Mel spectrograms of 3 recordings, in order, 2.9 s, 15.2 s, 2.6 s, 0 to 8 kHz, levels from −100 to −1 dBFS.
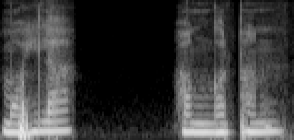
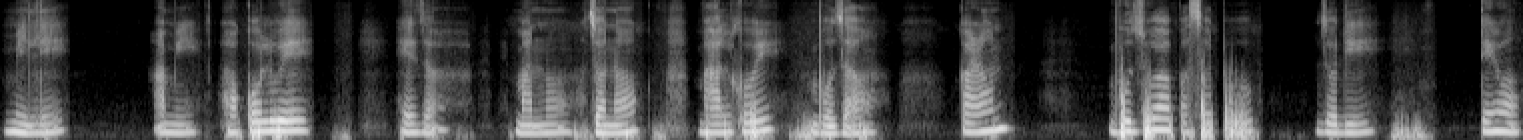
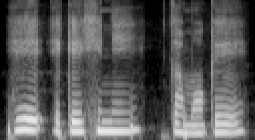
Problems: constant background noise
